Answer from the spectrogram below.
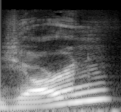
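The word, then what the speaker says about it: Djarin: have here Mando din Jaron I believe that D is pronounced silent and we have him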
